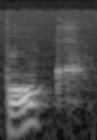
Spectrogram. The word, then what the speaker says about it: bog: So in standard Slovenian, there is no contrast between words like bog, boga, and bog, boka. So they both pronounce as bog.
